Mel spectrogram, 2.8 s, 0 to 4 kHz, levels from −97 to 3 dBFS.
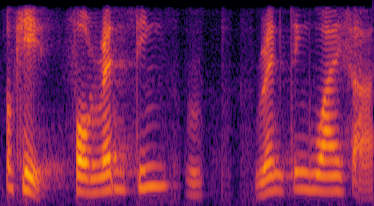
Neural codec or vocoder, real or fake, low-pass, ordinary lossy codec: codec, 16 kHz, 0.8 kbps, ZipCodec; fake; 3.6 kHz; none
